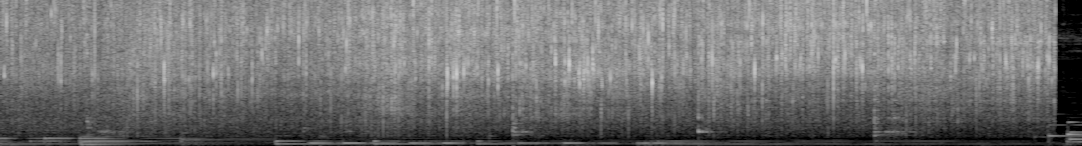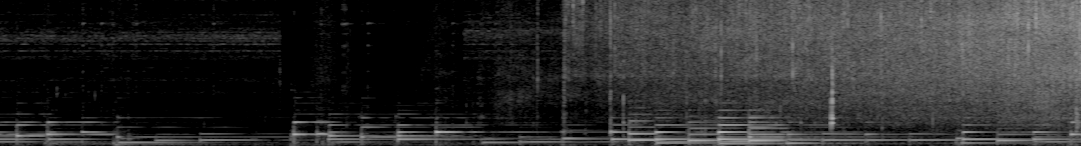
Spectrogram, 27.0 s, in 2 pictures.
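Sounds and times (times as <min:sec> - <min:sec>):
vegetables sizzling in hot oil: 0:00.0 - 0:13.2, 0:20.6 - 0:27.0
light background music: 0:00.0 - 0:27.0.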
